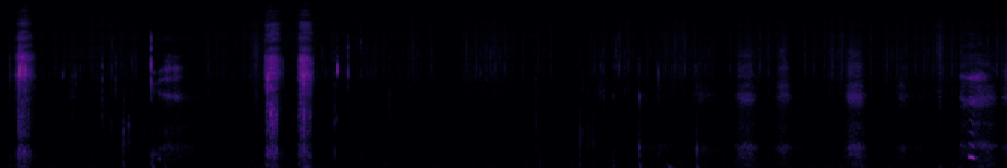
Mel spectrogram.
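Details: Person with a cold, snotty sneezing fit: several sharp, explosive sneezes in close succession, with quieter sniffing and rustling between them.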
